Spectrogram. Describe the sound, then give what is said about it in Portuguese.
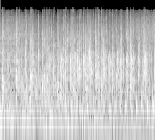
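An audience of a quiz broadcast applauds the contestants steadily, a dense crackle of many hands clapping at once, loud and sustained for the whole stretch with no voices above it. “E então vamos pedir uma salva de palmas para os nossos concorrentes e até para a semana!”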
